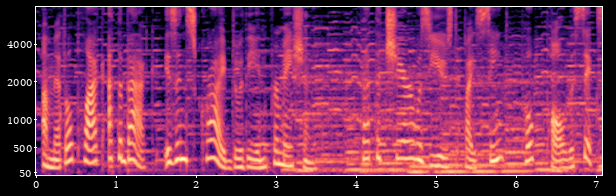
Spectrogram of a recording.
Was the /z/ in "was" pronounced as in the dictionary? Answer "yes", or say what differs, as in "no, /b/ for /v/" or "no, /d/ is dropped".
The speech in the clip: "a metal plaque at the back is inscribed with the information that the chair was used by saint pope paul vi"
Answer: yes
